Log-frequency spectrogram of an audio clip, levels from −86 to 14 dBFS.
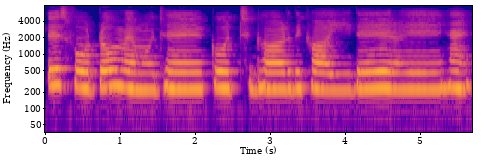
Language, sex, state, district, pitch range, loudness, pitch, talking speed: Hindi, female, Madhya Pradesh, Umaria, 230-245 Hz, -13 LUFS, 235 Hz, 105 wpm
